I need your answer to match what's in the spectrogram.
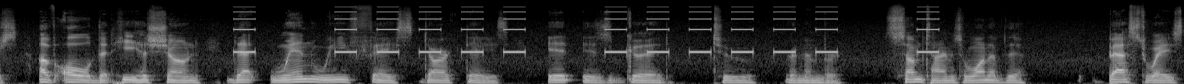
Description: Beep code, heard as beeps from a small speaker, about 1700 Hz, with speech in English. 1-5-6-1.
